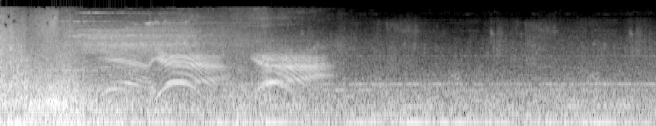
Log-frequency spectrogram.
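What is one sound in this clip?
A triumphant victory fanfare plays.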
